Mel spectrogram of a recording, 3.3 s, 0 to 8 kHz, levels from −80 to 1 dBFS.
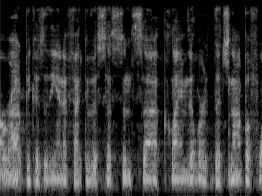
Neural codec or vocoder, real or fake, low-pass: vocoder, 22.05 kHz, 80 mel bands, HiFi-GAN; fake; 7.2 kHz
